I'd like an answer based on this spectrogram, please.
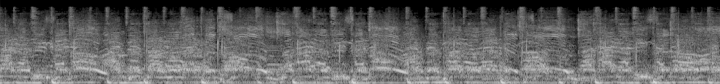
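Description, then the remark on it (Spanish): A large protest crowd shouts the slogan 'Canarias dice no al petróleo de Repsol' (the Canaries say no to Repsol's oil) in loud, rhythmic bursts. Many voices chant in unison with a steady repeated cadence over a dense roar of overlapping yells. “Bueno, señores, quiero que griten conmigo.”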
